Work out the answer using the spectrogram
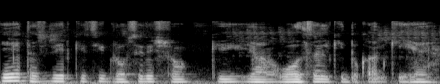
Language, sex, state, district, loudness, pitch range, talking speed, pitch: Hindi, male, Arunachal Pradesh, Lower Dibang Valley, -17 LUFS, 115-130 Hz, 165 wpm, 120 Hz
